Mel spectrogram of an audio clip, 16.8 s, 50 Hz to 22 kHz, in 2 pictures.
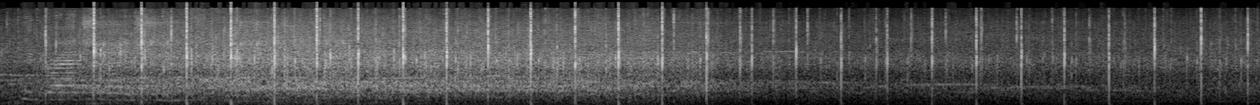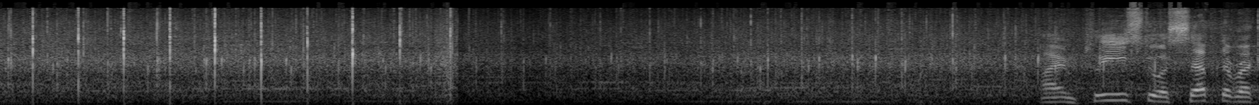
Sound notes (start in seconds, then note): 9.7 applause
